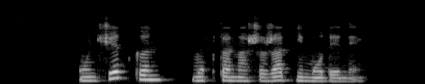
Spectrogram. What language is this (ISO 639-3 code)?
chm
